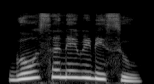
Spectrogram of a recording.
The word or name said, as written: ಗೋಸನೆವಿಡಿಸು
